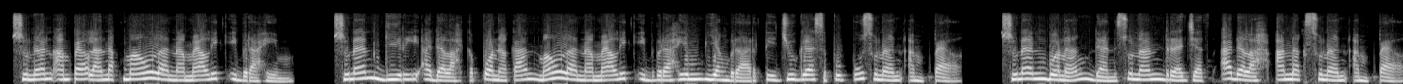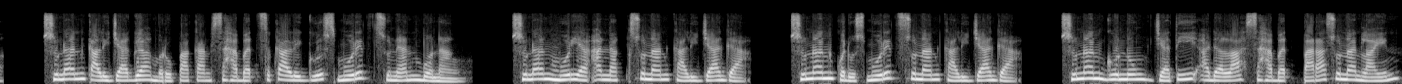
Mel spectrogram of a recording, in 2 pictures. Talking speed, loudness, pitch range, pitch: 115 wpm, -9 LUFS, 185-235 Hz, 210 Hz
